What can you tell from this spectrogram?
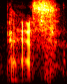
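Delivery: breathy whispered refusal; whispered pass. Real, not acted. Refusing an overpriced gun.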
